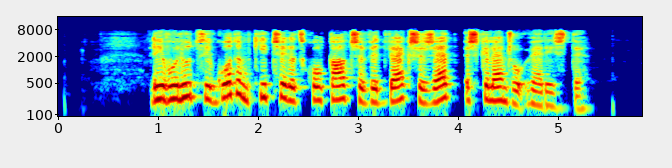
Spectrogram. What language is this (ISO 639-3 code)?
mrj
